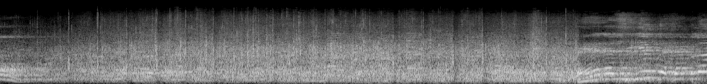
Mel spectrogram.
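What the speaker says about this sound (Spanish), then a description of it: "fuerte el aplauso, hombre" An audience at a cattle ranch event gives a steady wash of clapping and crowd noise that holds for several seconds, and a voice rises over it near the end.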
